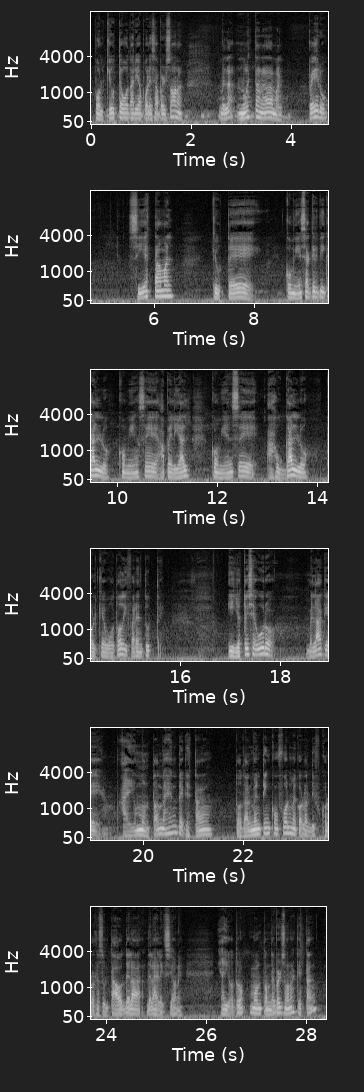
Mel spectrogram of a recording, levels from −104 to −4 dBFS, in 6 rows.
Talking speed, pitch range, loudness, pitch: 135 wpm, 105-135 Hz, -34 LUFS, 120 Hz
